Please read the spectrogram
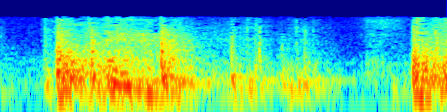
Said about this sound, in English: I'll see if I can smash the door.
